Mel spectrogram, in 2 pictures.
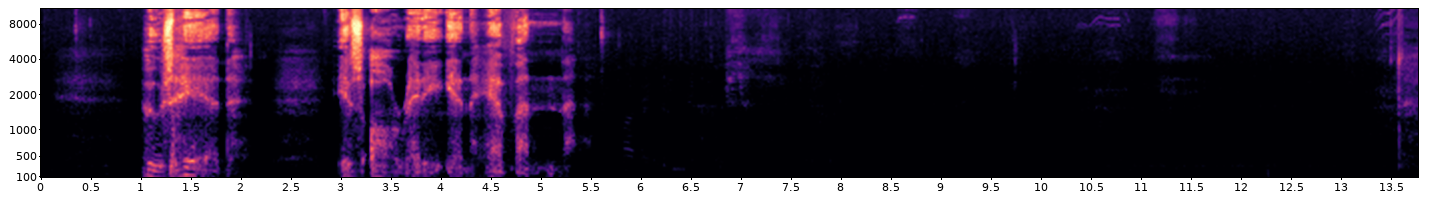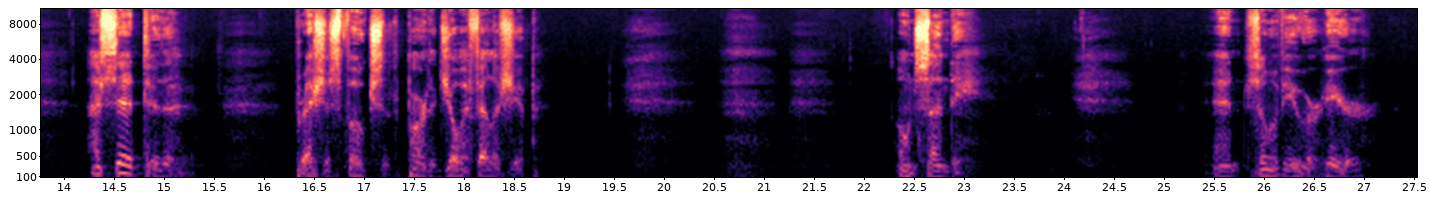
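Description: A middle-aged man speaks into a microphone over loudspeakers in a large room, pausing between phrases.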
